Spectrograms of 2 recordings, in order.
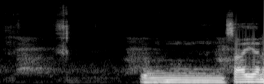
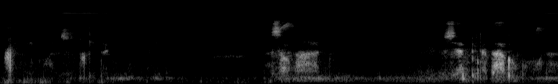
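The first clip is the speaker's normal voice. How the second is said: soft unvoiced whisper; 23 dB quieter, faster than usual. Real, not acted. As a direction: keep it hushed, hiding. Still hiding, whispering. (pabulong na pagsasalita)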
